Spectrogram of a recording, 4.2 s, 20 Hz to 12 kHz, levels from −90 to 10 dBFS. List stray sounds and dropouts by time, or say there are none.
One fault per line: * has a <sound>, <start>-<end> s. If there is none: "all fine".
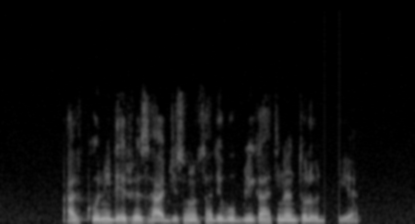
* has a dropout, 3.2-3.4 s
